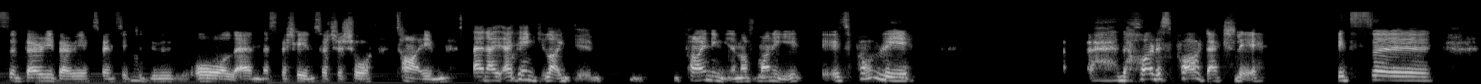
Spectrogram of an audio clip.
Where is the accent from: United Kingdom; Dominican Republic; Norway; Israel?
Norway; I'm from Norway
